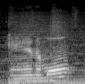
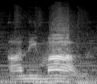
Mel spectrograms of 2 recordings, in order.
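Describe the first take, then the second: First: It is said with English vowel sounds. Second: It is said with Spanish vowel sounds. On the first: "in English, we say" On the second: "In Spanish, you're going to say"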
